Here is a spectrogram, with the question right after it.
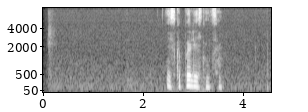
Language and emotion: Russian, neutral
